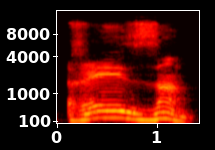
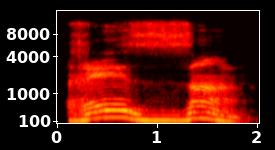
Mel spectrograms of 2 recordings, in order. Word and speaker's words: raisin: Le raisin, c'est difficile à prononcer. Le ré, A-I, son E. Le raisin. Sain, il faut tirer les lèvres et faire sortir l'air par le nez.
